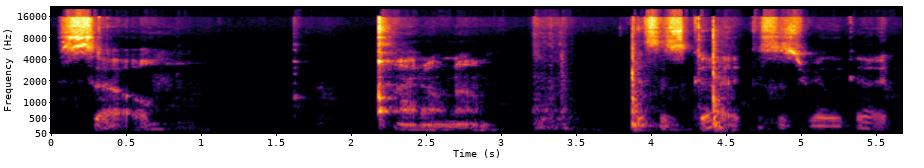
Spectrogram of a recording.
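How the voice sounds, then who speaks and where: Low, gravelly New York woman chatting slowly. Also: animated, very noisy. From the Bronx, New York. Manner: chatty, rambling, talks to viewers between sips. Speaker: livestream host. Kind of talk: casual livestream chat. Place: home room with brick wall.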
